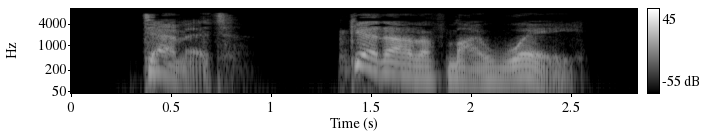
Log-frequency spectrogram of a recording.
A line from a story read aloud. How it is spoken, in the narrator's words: Marlowe snapped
